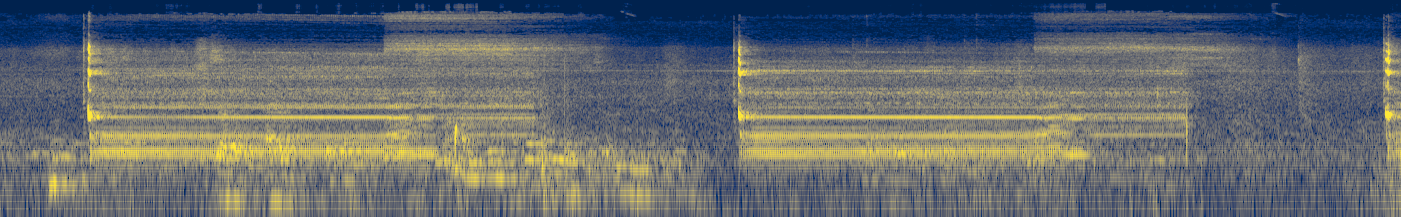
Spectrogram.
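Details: Mechanical ventilator cycling: a click followed by a sustained tonal whine, repeating about nine times a minute.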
